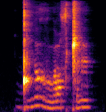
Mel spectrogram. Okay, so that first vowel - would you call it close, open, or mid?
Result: close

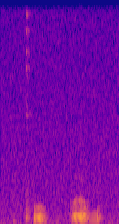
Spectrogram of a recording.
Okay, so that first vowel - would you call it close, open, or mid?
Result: close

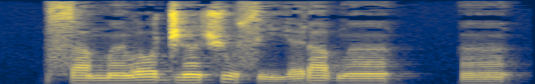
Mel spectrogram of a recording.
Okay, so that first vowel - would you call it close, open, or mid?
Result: open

